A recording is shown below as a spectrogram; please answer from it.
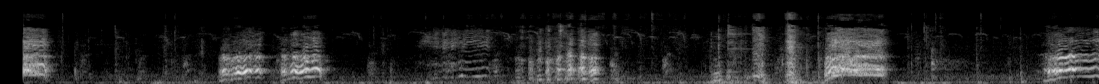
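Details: Male goat chasing a female goat to mate, giving loud harmonic bleats in several bursts of about half a second to a second, separated by quieter rustling and background noise.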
